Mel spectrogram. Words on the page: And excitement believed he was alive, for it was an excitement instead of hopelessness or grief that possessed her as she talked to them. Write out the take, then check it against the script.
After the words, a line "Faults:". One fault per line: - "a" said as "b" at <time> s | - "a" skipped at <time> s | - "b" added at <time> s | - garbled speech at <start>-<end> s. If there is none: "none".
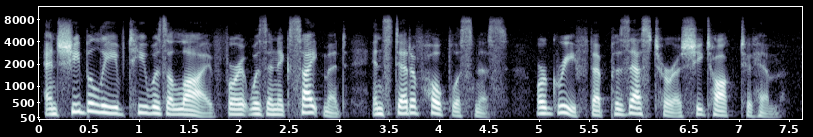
And she believed he was alive, for it was an excitement instead of hopelessness or grief that possessed her as she talked to him.
Faults:
- "excitement" said as "she" at 0.2 s
- "them" said as "him" at 7.1 s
